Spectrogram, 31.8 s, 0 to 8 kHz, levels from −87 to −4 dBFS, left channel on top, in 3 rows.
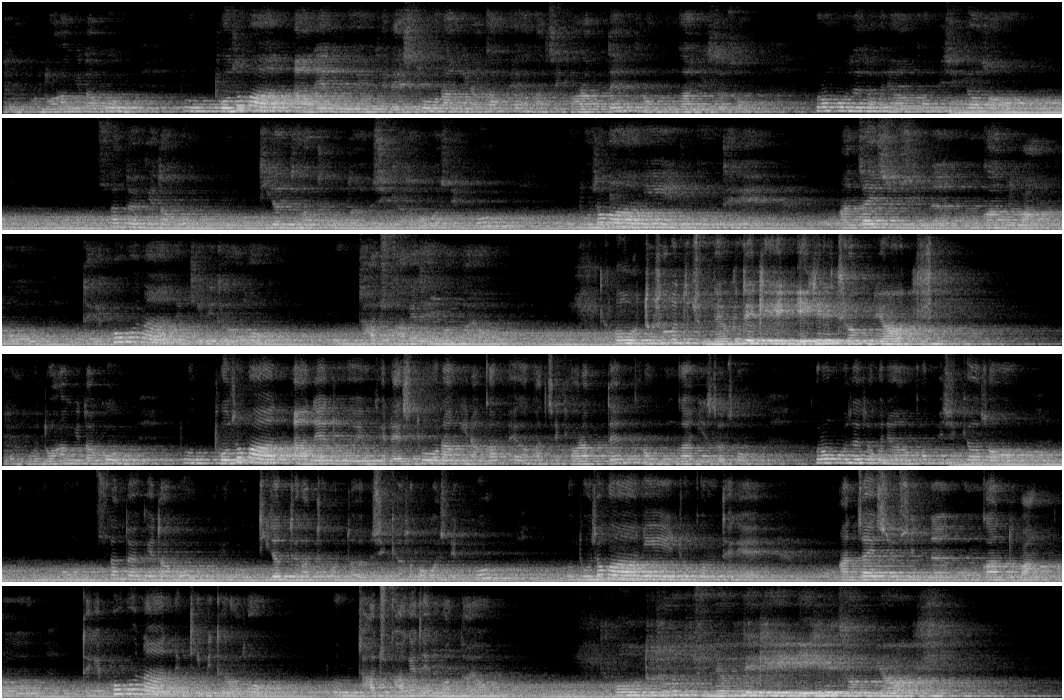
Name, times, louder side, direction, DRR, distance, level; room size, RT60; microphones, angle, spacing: voice 1, 0.1-1.2 1.8-7.5 8.1-10.2 10.7-11.4 11.7-15.5 16.2-18.2 18.8-21.5 22.0-23.9 24.5-26.1, right 1 dB, 60° right, 1 dB, 1.2 m, -29 dB
sound 1, 9.4-27.6, left 1 dB, 50° left, 1.0 m, -34 dB
voice 2, 25.4-25.8 27.3-30.5, left 1 dB, 85° left, 1 dB, 1.2 m, -24 dB
10.0 x 4.8 x 7.8 m, 2.7 s
head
